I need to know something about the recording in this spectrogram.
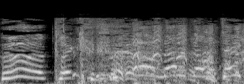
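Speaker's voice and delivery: very high, laughing mock outrage; frantic high-pitched protest; imitated exasperation. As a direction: shriek it through laughter, hammed up. Acting out frantic slating mix-up.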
